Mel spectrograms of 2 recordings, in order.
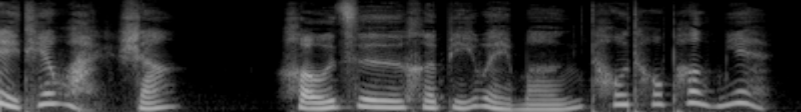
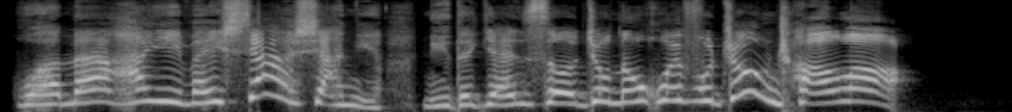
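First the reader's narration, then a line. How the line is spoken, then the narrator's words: Shouting. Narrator (Chinese): 猴子和比尾蒙冲变色龙大喊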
